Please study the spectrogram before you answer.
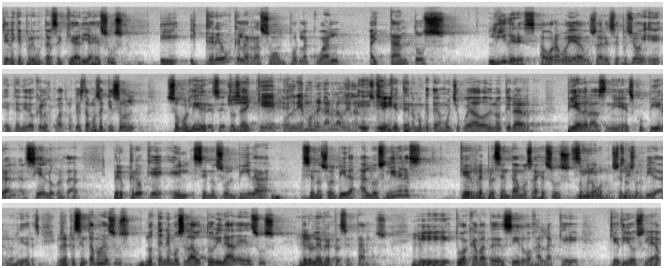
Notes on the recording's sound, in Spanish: una grabación en vivo desde Paradigma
